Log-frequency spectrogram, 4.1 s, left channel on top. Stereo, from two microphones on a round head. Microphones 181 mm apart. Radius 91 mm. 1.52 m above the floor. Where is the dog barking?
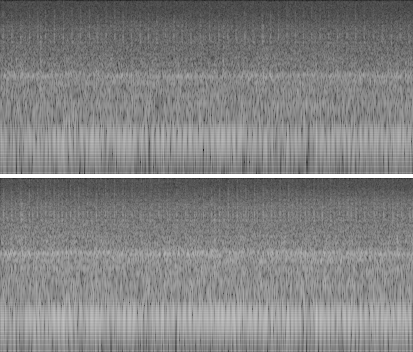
I don't hear a dog barking.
